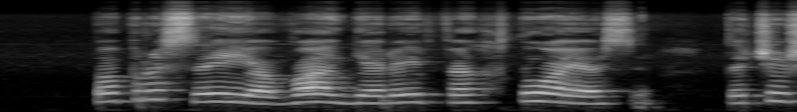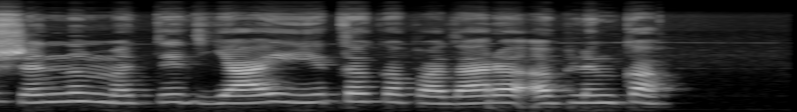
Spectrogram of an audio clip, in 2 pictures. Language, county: Lithuanian, Telšiai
